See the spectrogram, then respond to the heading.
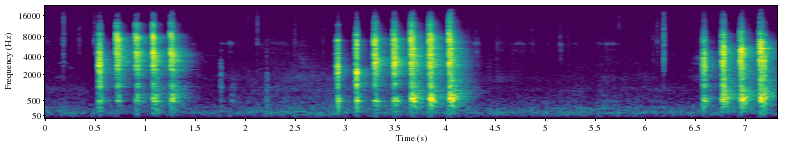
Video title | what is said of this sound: Tentando consertar VAZAMENTO de óleo que o mecânico não conseguiu! | そこに当たると、木の音が変化するので、取り付けが完了したことがわかります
